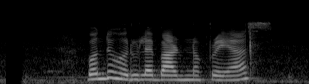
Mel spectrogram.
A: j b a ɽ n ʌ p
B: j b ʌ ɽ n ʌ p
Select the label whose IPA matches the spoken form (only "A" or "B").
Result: A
